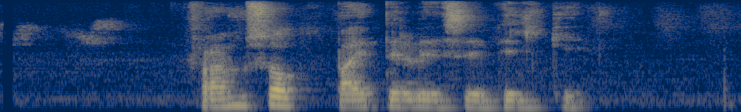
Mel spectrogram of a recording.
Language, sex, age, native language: Icelandic, male, 40-49, Icelandic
